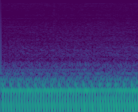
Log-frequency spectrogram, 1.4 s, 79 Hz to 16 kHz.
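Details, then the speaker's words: Car being prepared for the dyno after a fuel-pump swap and 20 litres of fresh fuel, started very cold with no coolant and not yet tuned: heavy, slightly lumpy, sluggish drone that resists revving. Probably running very rich. "and eventually we'll have probably probably very rich mixtures as well. So, well, she's not liking revving because she's very, very, very cold."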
